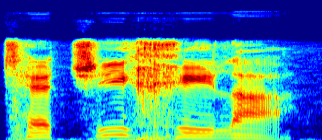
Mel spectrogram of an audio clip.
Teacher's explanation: Again, the accent is still on the second syllable.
